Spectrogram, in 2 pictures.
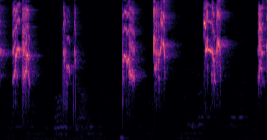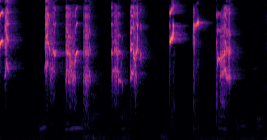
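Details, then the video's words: Lovebird, a pet parrot, giving loud shrill squawks and chirps spaced about every half second, harsh and buzzy with a few brief whistled notes. "Lovebird Sounds for Lonely Parrots"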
